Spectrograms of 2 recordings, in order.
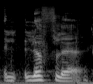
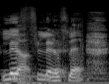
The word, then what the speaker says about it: LeFleur: You see now I've got LeFleur Café. Is that how you say it? LeFleur. LeFleur. Yeah, we've had some issues with that because in French it's supposed to be la fleur.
